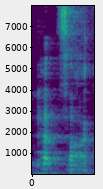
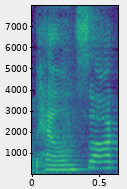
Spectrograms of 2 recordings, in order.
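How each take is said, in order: First: The first vowel is plain, as in 'pet'. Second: The first vowel is nasal, with an 'n'-like sound. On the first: This is the everyday English way of saying the name. "like a pet and a sock" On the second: This is the original Polish way of saying the name. "in Polish"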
